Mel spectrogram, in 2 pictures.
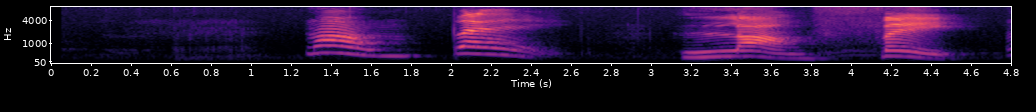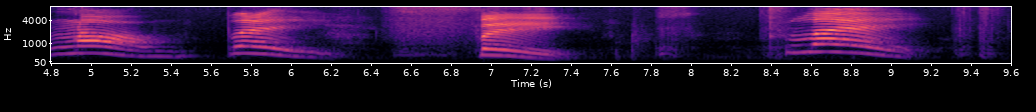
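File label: "lang4fei4", Mandarin Chinese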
